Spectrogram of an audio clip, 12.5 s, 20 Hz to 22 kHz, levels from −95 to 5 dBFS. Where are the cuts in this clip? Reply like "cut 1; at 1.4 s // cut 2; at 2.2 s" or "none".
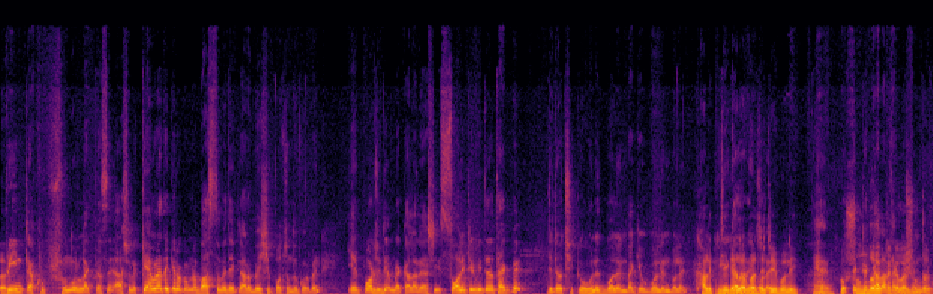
none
